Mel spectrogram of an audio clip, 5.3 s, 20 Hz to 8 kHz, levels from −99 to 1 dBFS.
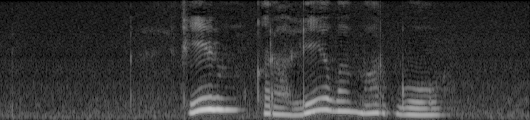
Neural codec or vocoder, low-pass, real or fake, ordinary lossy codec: codec, 16 kHz, 8 kbps, FunCodec, trained on Chinese and English, 25 frames a second; none; fake; none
